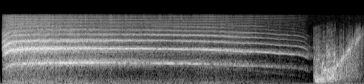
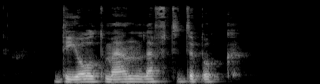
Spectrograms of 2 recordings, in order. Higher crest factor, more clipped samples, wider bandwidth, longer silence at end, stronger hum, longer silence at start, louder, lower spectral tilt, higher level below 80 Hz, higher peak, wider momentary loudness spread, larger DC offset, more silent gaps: second, 8 dB vs 20 dB; first, 1% vs under 0.1%; second, 11 kHz vs 16.5 kHz; second, 0 s vs 0.8 s; neither; second, 0 s vs 0.55 s; first, -6 LUFS vs -23 LUFS; second, -0.5 dB/octave vs -5.5 dB/octave; first, -38 dBFS vs -62 dBFS; first, 0 dBFS vs -6 dBFS; about the same, 17 LU vs 19 LU; first, 0.5% vs under 0.1%; neither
